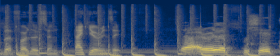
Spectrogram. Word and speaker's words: Arinze: To avoid any embarrassment, tell me exactly how I pronounce your name. Okay, my name is Arinze.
